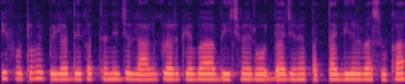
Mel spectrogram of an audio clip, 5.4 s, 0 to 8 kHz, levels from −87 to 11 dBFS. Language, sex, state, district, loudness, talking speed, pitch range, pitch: Bhojpuri, female, Uttar Pradesh, Gorakhpur, -15 LUFS, 230 wpm, 190-195 Hz, 195 Hz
